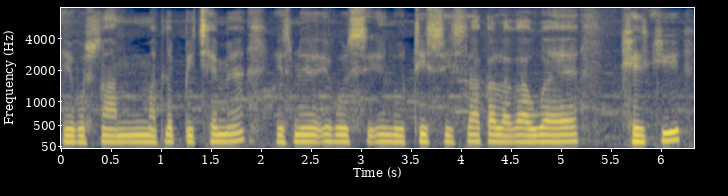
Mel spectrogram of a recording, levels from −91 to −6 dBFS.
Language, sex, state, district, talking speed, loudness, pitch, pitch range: Hindi, male, Jharkhand, Deoghar, 105 wpm, -18 LUFS, 145 Hz, 140-150 Hz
